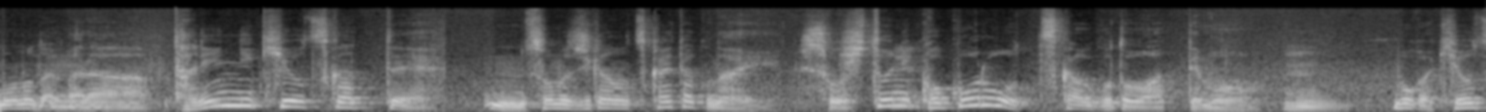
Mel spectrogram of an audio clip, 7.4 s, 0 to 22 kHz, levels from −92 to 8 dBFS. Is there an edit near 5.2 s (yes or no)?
no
